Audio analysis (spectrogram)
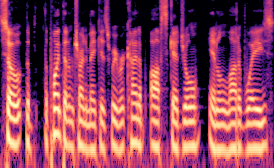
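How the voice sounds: A man speaks at a fast clip in a medium pitch, his tone slightly mellow. His intonation stays fairly even.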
